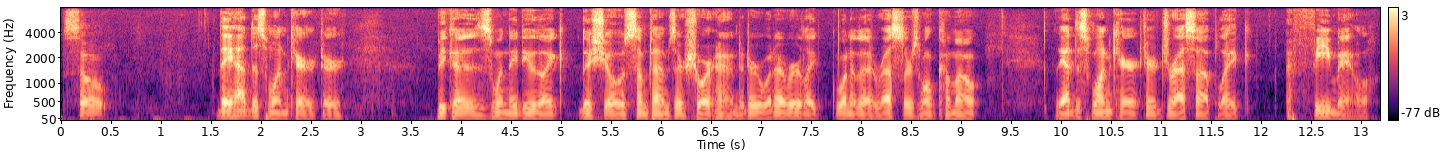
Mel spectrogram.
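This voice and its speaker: A man's voice: lowish voice, steady tone, moderate pace. A man co-hosting a casual podcast, rambling and swearing freely as he tells stories, with lots of restarts and fillers. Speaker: podcast co-host. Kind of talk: casual chat.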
